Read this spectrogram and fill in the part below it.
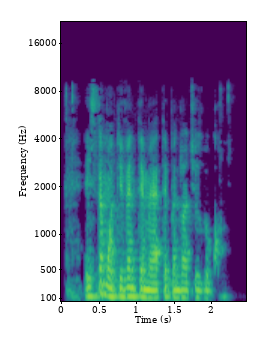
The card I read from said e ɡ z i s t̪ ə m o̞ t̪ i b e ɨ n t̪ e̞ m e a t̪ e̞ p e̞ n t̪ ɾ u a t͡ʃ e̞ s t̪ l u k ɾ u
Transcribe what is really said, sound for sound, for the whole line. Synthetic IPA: e ɡ z i s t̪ ə m o̞ t̪ i v e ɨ n t̪ e̞ m e a t̪ e̞ p e̞ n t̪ ɾ u a t͡ʃ e̞ s t̪ l u k ɾ u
